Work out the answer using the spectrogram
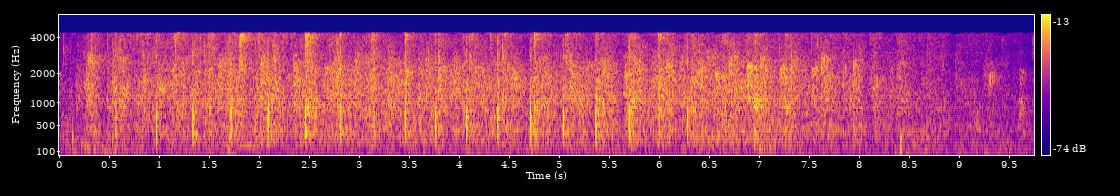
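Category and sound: crowd, audience clapping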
